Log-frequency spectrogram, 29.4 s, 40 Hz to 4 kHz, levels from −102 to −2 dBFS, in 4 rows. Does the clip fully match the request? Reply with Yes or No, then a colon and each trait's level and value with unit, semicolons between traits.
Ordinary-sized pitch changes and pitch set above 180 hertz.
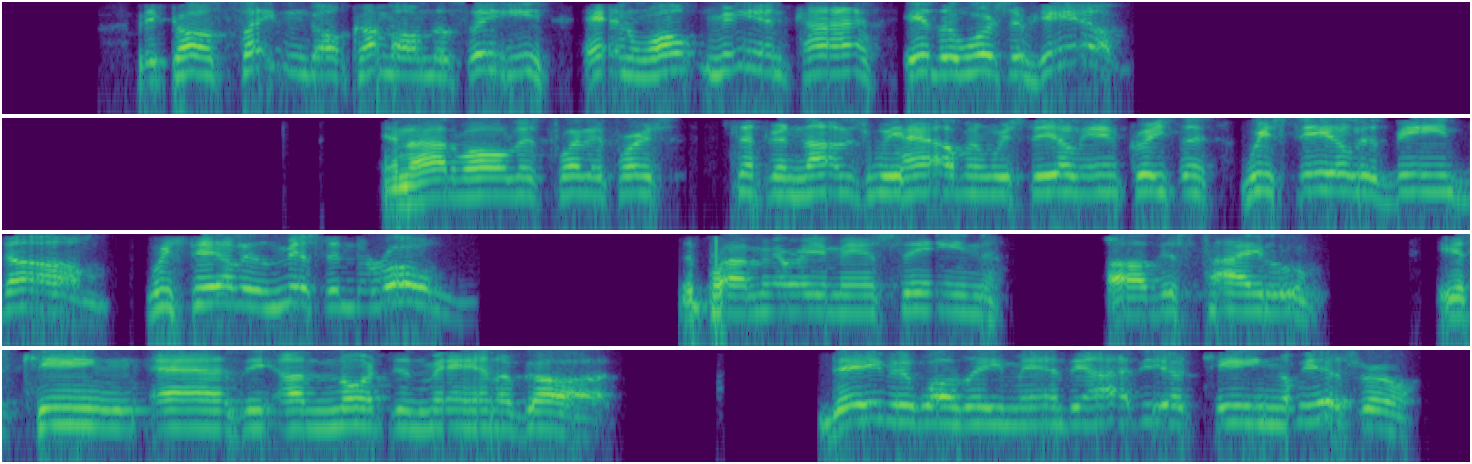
Yes: average, 3.1 semitones; high, 190 Hz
